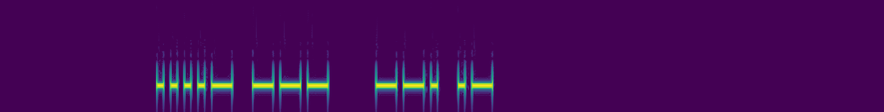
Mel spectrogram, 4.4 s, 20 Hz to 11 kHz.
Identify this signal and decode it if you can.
Morse code, heard as a keyed tone, about 34 wpm, 700 Hz. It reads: 4O GA
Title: Winter Field Day Exchanges 35wpm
